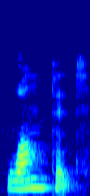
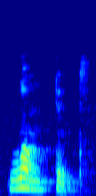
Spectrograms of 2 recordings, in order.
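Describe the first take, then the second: The two takes are said the same way.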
